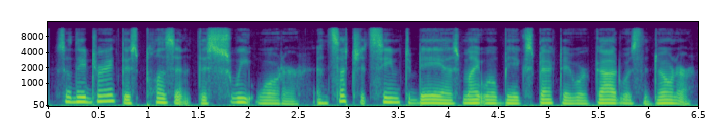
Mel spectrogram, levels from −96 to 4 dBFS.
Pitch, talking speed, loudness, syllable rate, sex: 160 Hz, 220 wpm, -15 LUFS, 4.9 syllables/s, female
